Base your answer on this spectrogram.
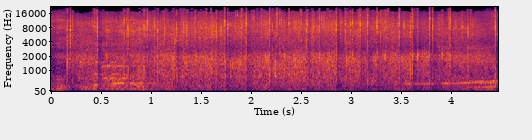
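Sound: audience clapping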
